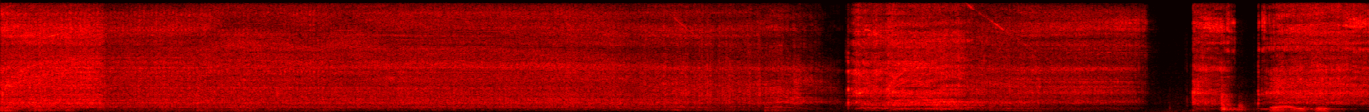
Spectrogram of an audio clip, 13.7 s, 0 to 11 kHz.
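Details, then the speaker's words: Old drill with worn-out bearings driving a wire wheel to clean metal for seam welding a 1976 Celica RA24 rally car: rough, scratchy grinding over a steady high motor whirr that cuts out and restarts; it squealed loudly earlier. "I don't think drilling is supposed to sound like that. It was making a really loud squealing sound before, so that is my old drill, which is why I'm using it for this."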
